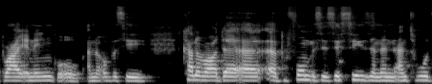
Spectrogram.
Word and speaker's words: Kaneryd: Kaneryd.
